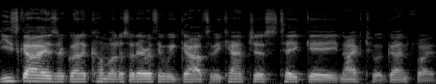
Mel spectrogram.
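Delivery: plain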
